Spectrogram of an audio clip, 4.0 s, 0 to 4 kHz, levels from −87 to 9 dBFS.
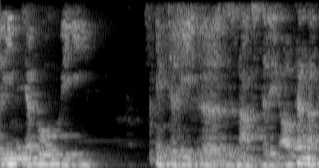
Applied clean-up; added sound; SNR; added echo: classical method WPE with log-MMSE.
